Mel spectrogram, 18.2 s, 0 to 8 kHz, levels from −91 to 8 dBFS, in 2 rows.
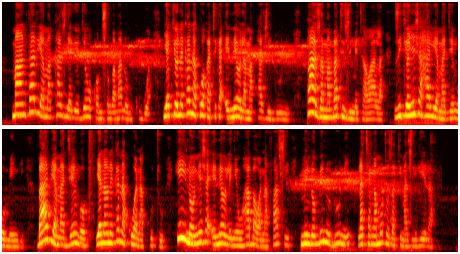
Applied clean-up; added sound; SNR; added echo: none; Bird; 16 dB; none.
